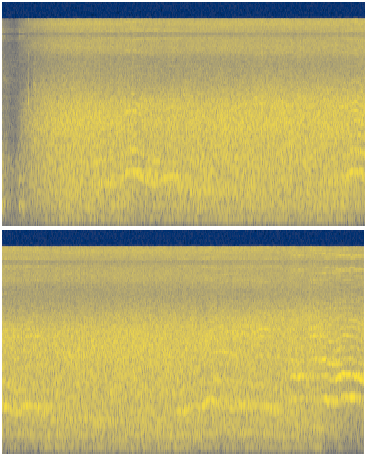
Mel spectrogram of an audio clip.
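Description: A loud, steady rushing roar with a low hum in it, and over it a few drawn-out shouted or sung voice calls, about one every three seconds.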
